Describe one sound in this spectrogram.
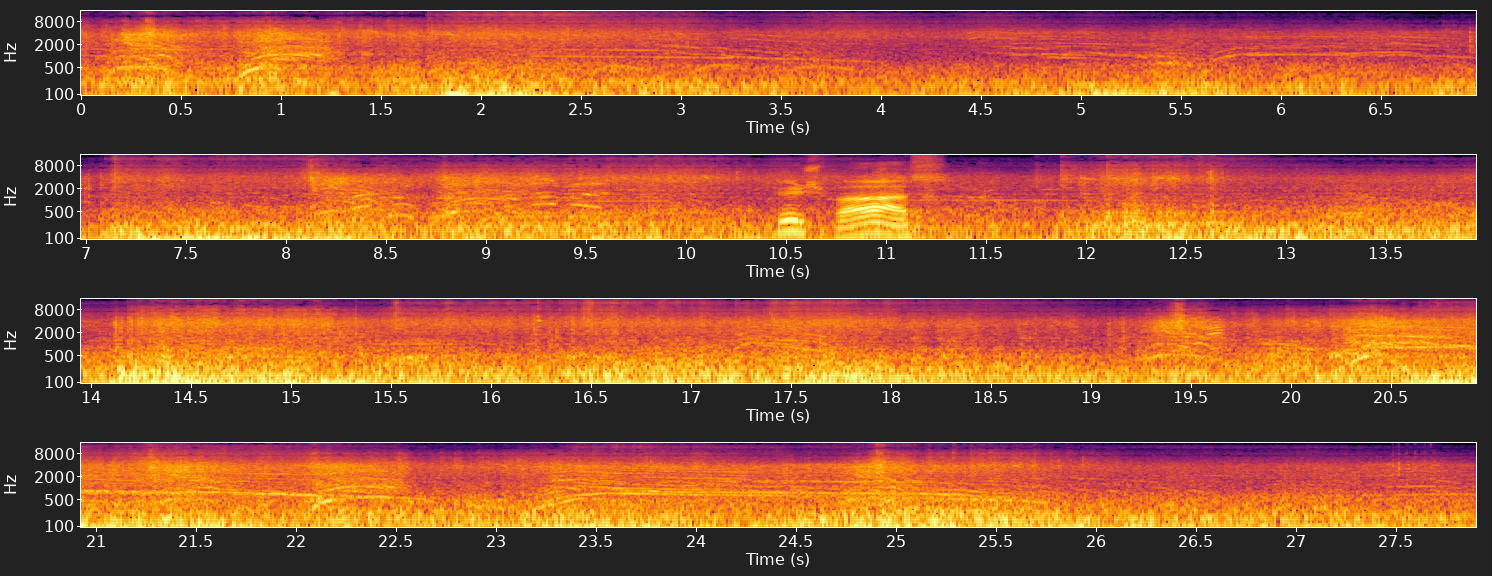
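Waves splash and rush against a ship's hull.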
